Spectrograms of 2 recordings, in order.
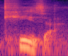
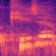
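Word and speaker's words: Kiesza: can pronounce this right it's spelled k i e s z a i think it's pronounced kiza now calvin harris is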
